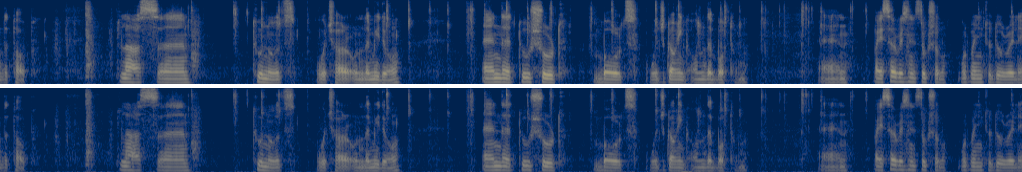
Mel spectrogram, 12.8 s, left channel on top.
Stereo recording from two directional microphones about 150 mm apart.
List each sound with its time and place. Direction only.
0.0 s speech: 35° left (ahead or behind)
1.5 s speech: 45° left (ahead or behind)
3.2 s speech: 30° left (ahead or behind)
6.1 s speech: 35° left (ahead or behind)
10.2 s speech: 30° left (ahead or behind)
